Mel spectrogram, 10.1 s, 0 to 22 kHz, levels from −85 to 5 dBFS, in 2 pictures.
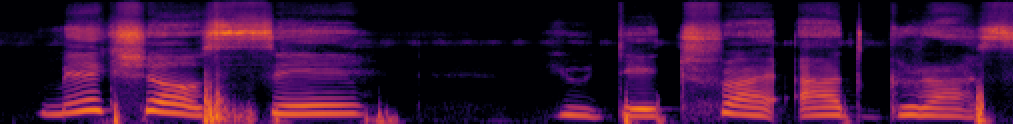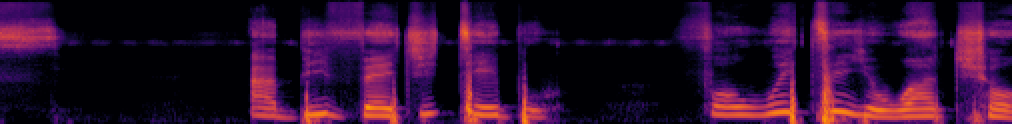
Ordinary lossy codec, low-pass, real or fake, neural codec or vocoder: none; none; fake; autoencoder, 48 kHz, 128 numbers a frame, DAC-VAE, trained on Japanese speech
